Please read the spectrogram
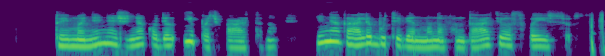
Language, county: Lithuanian, Kaunas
